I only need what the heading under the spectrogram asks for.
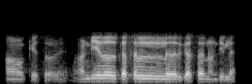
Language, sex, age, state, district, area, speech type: Tamil, male, 18-30, Tamil Nadu, Tiruppur, rural, conversation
